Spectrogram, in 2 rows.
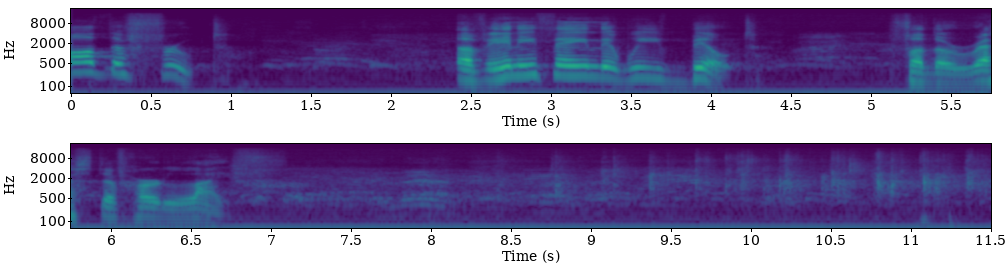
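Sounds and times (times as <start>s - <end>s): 
speech: 0.1s - 1.0s, 2.4s - 4.3s, 5.1s - 7.0s
women clapping: 8.3s - 11.4s.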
